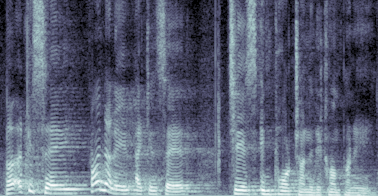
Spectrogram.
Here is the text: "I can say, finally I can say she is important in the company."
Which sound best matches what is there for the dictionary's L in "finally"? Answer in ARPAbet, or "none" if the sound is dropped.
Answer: L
